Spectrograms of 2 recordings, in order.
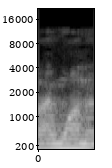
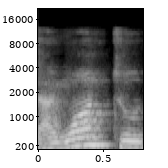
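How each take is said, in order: First: The words are slurred together into one. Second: Each word is pronounced clearly and separately. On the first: The speaker calls it wrong. "not I want to do. What's a want to do?" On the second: The speaker calls it right. "You have to say, I want to do this"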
